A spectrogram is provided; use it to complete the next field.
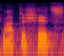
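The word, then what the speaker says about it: Mateschitz: lives matters which means that the ceo dietrich matheshetz and yeah this is how you pronounce it correctly fired two of his executives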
